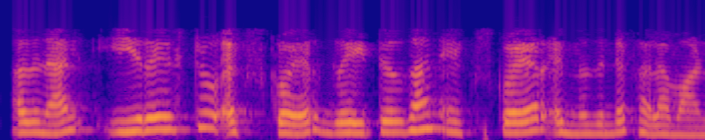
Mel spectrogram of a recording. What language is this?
Malayalam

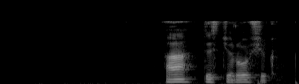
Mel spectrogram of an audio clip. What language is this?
Russian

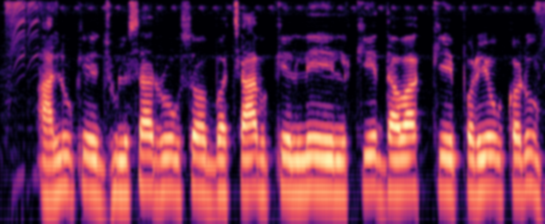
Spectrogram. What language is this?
Maithili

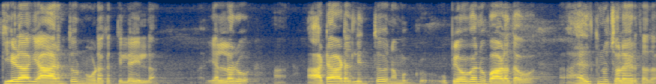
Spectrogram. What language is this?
Kannada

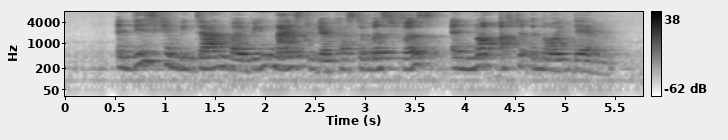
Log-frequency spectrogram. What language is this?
English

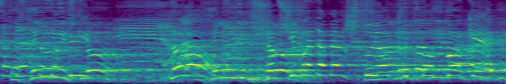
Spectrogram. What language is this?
Hebrew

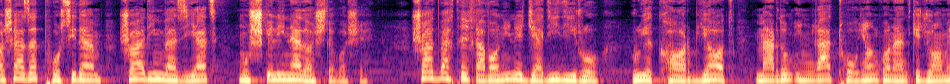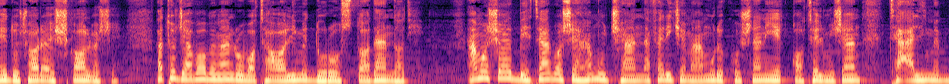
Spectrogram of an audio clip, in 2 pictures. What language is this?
Persian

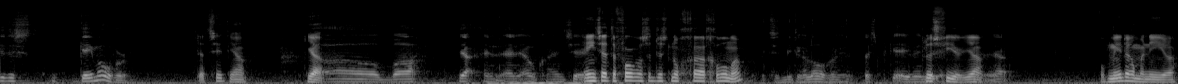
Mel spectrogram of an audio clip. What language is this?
Dutch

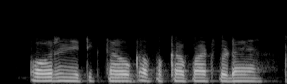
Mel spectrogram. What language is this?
Hindi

